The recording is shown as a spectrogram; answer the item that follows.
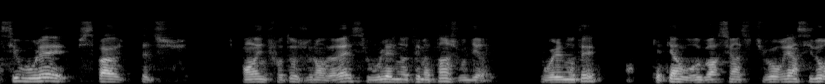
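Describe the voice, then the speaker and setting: Man teaching a religious class. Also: medium pitch. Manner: stresses Hebrew words slowly to demonstrate pronunciation; asks listeners for confirmation often. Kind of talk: informal religious lesson. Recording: muffled lo-fi recording with faint background noise.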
